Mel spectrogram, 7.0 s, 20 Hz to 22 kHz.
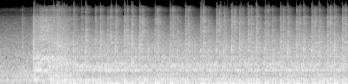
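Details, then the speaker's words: John Deere M665 zero-turn idling after the carburetor was tightened and both exhaust manifold gaskets were replaced: still a harsh, blatty, overly loud putter with a high-pitch note. Owner suspects a rotted-out baffle or a hole in the muffler; the gaskets are tight. "might have a hole in the muffler. I didn't really examine it the best, but it could have a hole somewhere in the muffler cuz I know I got that exhaust gasket tight."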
